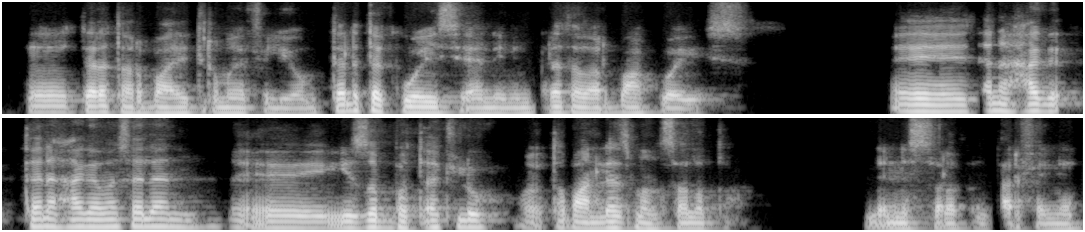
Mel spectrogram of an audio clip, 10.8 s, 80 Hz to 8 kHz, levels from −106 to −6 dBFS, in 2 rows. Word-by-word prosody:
آآ، 115 0 +1
3، 115 0 +2
4 105 -1 +1
لتر 105 0 -4
مَيَّة 100 -1 0
في 100 - -12
اليوم، 95 0 -6
3 130 +5 +3
كويس 110 -3 +2
يعني 100 0 -1
من 100 0 -4
3 110 0 0
ل4 105 +1 0
كويس. 95 -3 -6 0.7
آآ، 130 -1 +4
تاني 145 -1 +2
حاجة 140 0 +1
تاني 145 0 +3
حاجة 140 0 +3
مثلًا 145 -1 0
آآ، 125 -2 0
يضبط 125 +1 +1
أكله 135 0 -1
وطبعًا 115 -2 0
لازمًا 120 -3 +1
سلطة، 110 +2 -5 0.6
لأن 110 - -1
السلطة 105 0 -4
أنتَ 100 - -14
عارف - - -4
إن 100 0 -5
115 Hz, 170 wpm, -24 LUFS, 105-135 Hz, 0.7 s, آآ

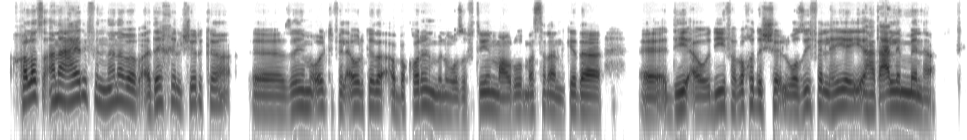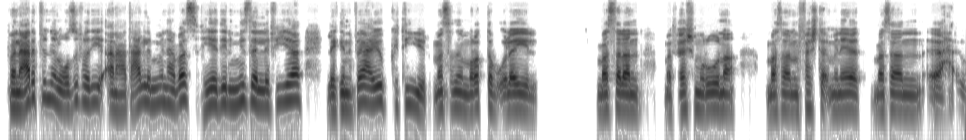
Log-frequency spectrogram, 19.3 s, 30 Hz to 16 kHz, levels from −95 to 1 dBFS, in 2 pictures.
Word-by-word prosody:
خلاص 210 +6 +2
أنا 180 +3 +2
عارف 195 +3 +2
إن 155 -2 -4
أنا 180 +2 -2
بابقى 155 -4 0
داخل 165 -1 -4
شركة، 160 - -5 0.3
آآ، 115 -1 -1
زي 135 +6 -3
ما 135 - -3
قُلت 140 - -3
في - - -12
الأول 135 -1 -1
كده، 140 0 -1
بأقارن 140 -1 -2
بين 115 -1 -7
وظيفتين 105 +5 -4
معروض 110 +2 -1
مثلًا 115 -4 -4
كده، 115 -3 +3 0.4
آآ، 105 - +1
دي 125 +6 +1
أو 110 +1 -1
دي، 130 +5 0
فبأخد 135 +4 -4
الش 135 +2 +2
الوظيفة 140 +3 -3
اللي 130 -4 -1
هي 145 +3 +2
إيه 140 -3 +2
هاتعلّم 135 +3 +4
منها. 120 -6 -1 0.4
فأنا 130 -1 +5
عارف 205 - +6
إن 200 -2 -3
الوظيفة 165 +3 -1
دي 170 +1 -3
أنا 125 -5 +1
هاتعلم 155 +6 0
منها 160 -2 -3
بس، 185 +5 +4
هي 150 +4 +2
دي 160 - 0
الميزة 165 +3 0
اللي 140 -3 +3
فيها، 185 +3 +2 0.3
لكن 120 +2 0
فيها 170 - +3
عيوب 170 +2 +3
كتير 155 -3 -4
مثلًا 135 0 0
المرتّب 130 +1 -1
قليل، 125 -3 +4 0.6
مثلًا 120 -1 +4 0.3
ما - - -4
فيهاش 125 +2 +2
مرونة، 125 -1 +1 0.4
مثلًا 120 +1 +1
ما 120 - -3
فيهاش 130 +1 -1
تأمينات، 120 0 0
مثلًا 115 -1 -1 0.2
ح - - -5
130 Hz, 200 wpm, -25 LUFS, 120-160 Hz, 0.6 s, عارف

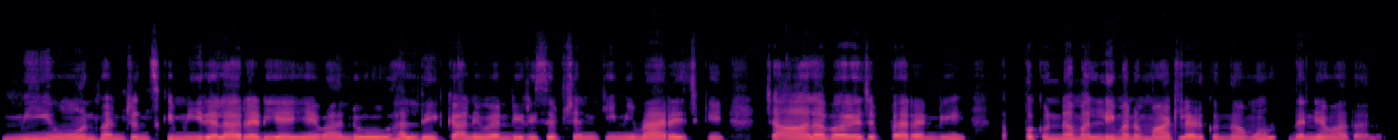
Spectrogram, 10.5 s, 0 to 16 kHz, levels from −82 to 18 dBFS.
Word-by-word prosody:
మీ 240 +1 -1 0.3
own 245 0 0
ఫంక్షన్స్‌కి 230 0 -3
మీరు 225 0 +2
ఎలా 220 0 +4
రెడీ 215 0 +2
అయ్యేవాళ్ళు 205 0 +1 0.3
హల్దీ 210 +2 +2
కానివ్వండి, 205 0 +1
రిసెప్షన్‌‌కి, 210 0 -3
మీ 210 - 0
మ్యారేజ్‌‌కి 210 +1 0 0.4
చాలా 215 +3 +3
బాగా 230 0 +5
చెప్పారండి. 215 0 -1 0.4
తప్పకుండా 245 -2 -2
మళ్ళీ 225 +2 +1
మనం 220 -1 -2
మాట్లాడుకుందాము. 210 - -2 0.3
ధన్యవాదాలు. 205 -2 -3
215 Hz, 115 wpm, -24 LUFS, 205-225 Hz, 0.4 s, బాగా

